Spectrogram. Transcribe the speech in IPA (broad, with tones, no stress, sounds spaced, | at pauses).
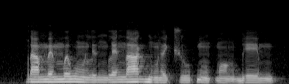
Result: ɾ a˧ m ɛ˧ m ə˧ w ũ˨ l ɨ˨ ŋ l ɛ˧ n aː˦ ɡ͡b ũ˨ ɾ ə˧ t͡ʃ u˨˦ ɓ ũ˨ ɓ ɔ̃˨ ɡ͡b e˦˨ m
